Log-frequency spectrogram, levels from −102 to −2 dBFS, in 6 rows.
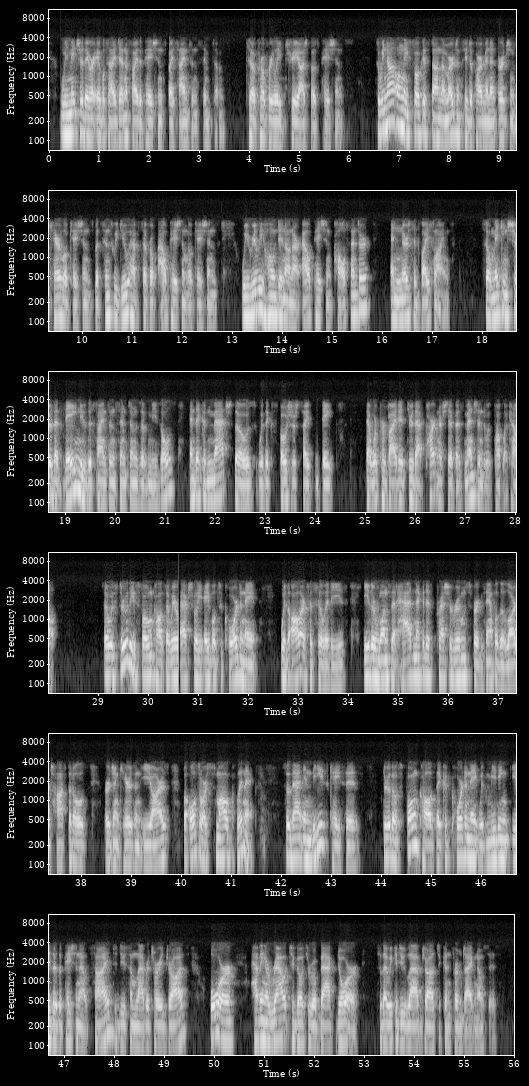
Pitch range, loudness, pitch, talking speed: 100-125 Hz, -20 LUFS, 110 Hz, 180 wpm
